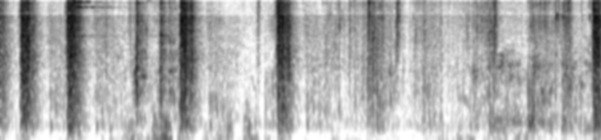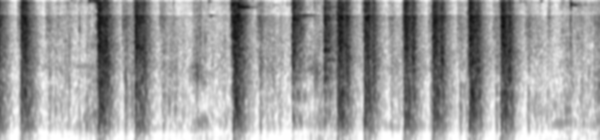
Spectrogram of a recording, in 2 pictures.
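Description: Pistol shots fired in quick pairs and short rapid strings, about two dozen in all, with a pause of over a second about three seconds in before the firing resumes.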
